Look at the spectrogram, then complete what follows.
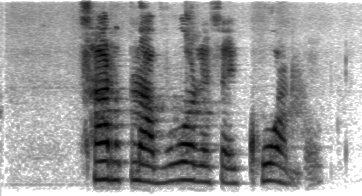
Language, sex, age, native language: Icelandic, female, 10, Icelandic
